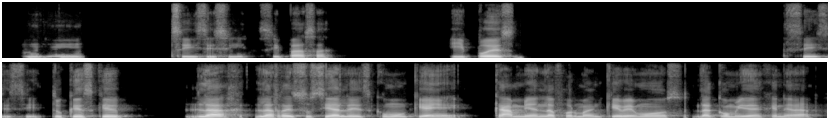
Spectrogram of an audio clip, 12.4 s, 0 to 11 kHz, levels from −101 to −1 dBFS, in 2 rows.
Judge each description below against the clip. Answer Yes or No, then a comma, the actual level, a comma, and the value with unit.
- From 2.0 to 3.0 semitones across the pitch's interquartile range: No, average, 3.6 semitones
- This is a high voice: No, low, 115 Hz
